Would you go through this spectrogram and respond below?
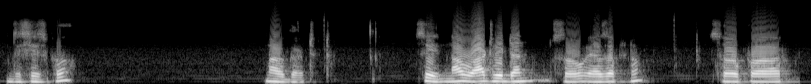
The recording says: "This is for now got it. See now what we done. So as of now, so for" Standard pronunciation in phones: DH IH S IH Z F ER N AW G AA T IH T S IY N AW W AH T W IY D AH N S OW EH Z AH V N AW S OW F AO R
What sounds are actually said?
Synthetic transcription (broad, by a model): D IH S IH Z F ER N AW G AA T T S IY N AW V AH T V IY D AH N S OW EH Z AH P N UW S OW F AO R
